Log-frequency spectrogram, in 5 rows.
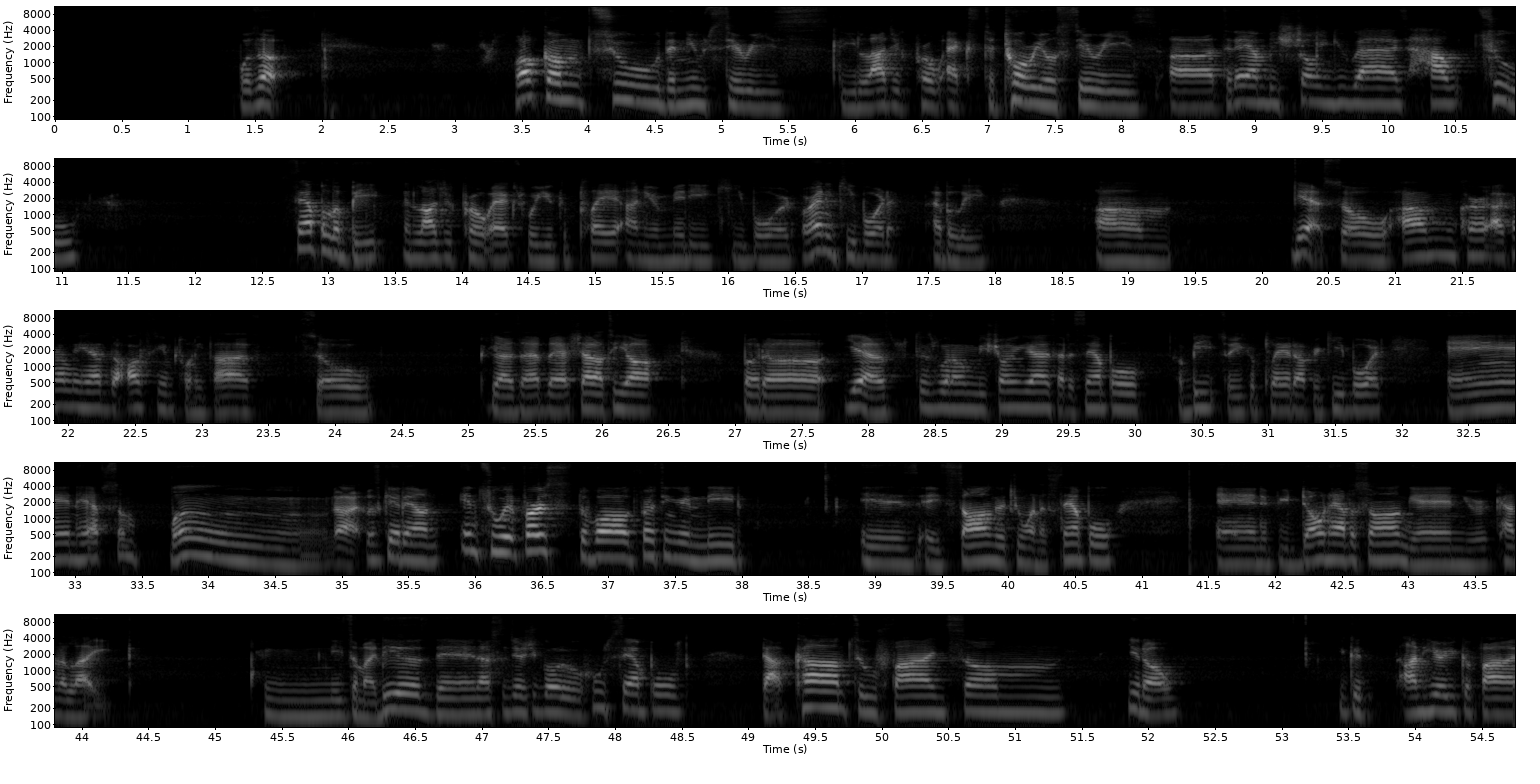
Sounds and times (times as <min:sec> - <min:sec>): Speech: 0:01.4 - 0:01.9, 0:03.4 - 0:11.2, 0:12.7 - 0:18.2, 0:18.8 - 0:19.4, 0:20.2 - 0:24.4, 0:25.1 - 0:40.9, 0:41.6 - 0:44.5, 0:45.3 - 0:52.4, 0:53.2 - 0:54.7.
